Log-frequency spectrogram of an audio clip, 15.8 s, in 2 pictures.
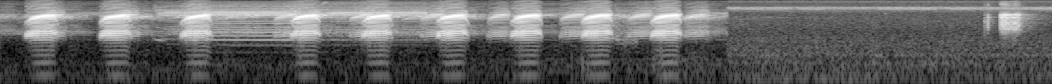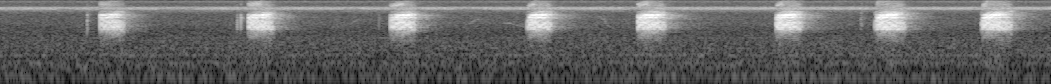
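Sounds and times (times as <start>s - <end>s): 
squirrel treefrog calls: 0.0s - 5.5s, 7.4s - 7.8s, 8.6s - 9.0s, 9.7s - 10.1s, 10.8s - 11.2s, 11.8s - 13.1s, 13.7s - 15.7s.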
